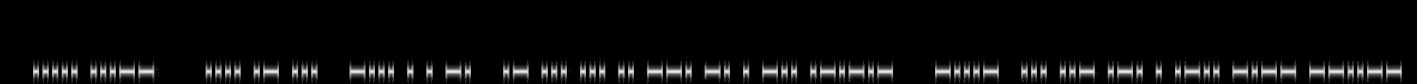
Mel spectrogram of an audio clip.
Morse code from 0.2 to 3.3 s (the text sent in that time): 53 HAS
